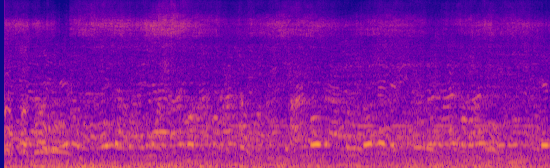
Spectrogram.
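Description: Men and women chatter nearby in an outdoor crowd.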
